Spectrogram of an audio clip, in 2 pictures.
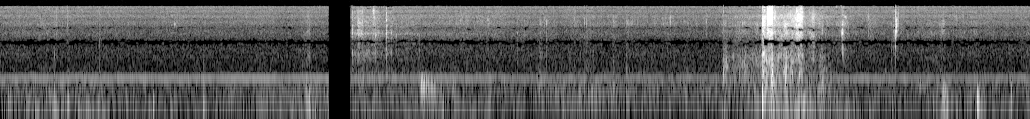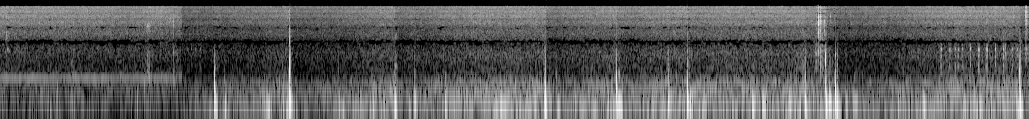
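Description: A steady electrical hum for the first half. Then, from about twelve seconds in, a ginger cat close up against the microphone: a low throbbing rumble of purring, with fur brushing and knocking on the mic.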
